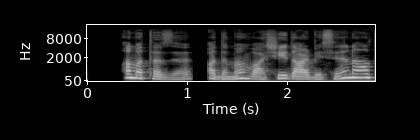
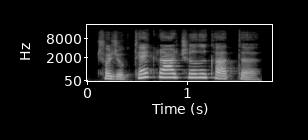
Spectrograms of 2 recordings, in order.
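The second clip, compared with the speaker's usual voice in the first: usual speaking voice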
